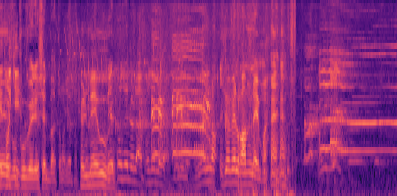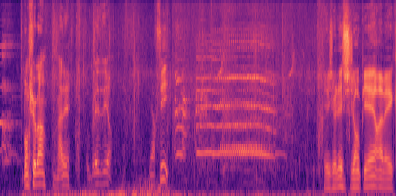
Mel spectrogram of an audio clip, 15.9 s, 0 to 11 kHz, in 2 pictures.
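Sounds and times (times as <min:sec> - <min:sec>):
speech: 0:00.0 - 0:06.0, 0:08.4 - 0:10.3, 0:10.9 - 0:11.5, 0:14.4 - 0:15.8
rooster crowing: 0:03.0 - 0:04.5, 0:06.0 - 0:08.4, 0:11.3 - 0:13.9
laughter: 0:05.0 - 0:06.0.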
